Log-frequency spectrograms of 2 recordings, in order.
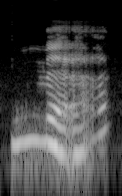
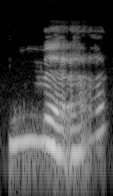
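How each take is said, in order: First: It is said in a put-on fancy voice. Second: It is said in a put-on fancy voice.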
